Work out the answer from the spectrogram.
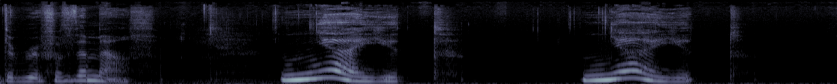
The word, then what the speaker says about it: няет: Nyayet, nyayet. Not nyayet with the tip of the tongue, but j-tongue lips.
